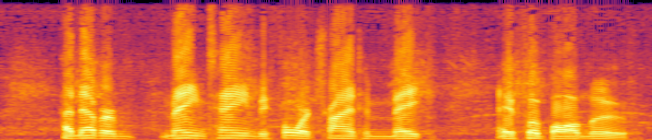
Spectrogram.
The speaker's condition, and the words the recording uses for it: No condition.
